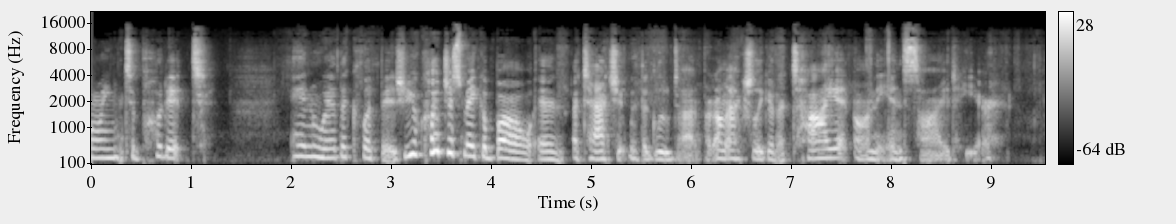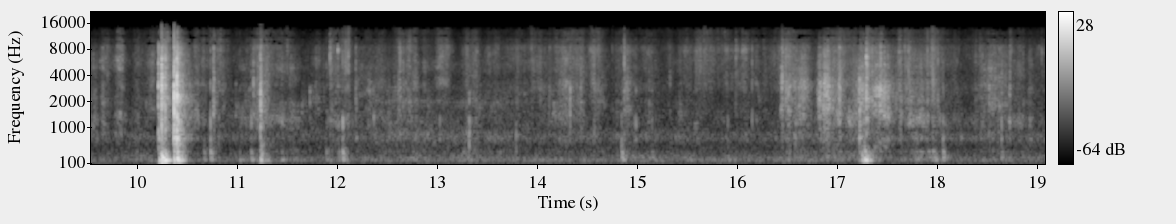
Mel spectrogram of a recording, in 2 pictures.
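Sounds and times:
ribbon handling rustle: 2.7s - 19.0s.

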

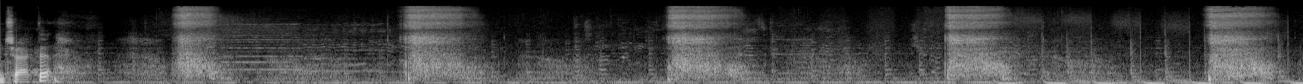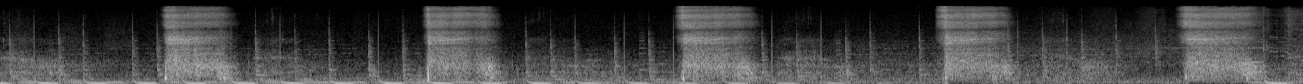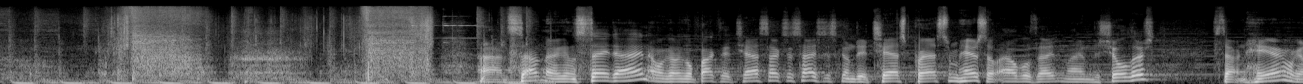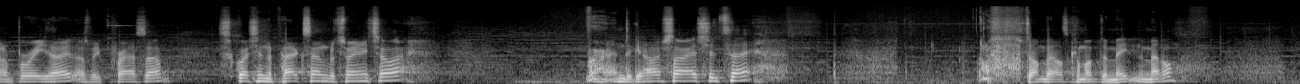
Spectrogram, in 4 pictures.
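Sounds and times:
background music with steady beat: 0.0s - 52.0s
man breathing out hard: 6.6s - 7.6s, 9.4s - 11.3s, 12.0s - 16.4s, 17.1s - 21.6s, 22.4s - 24.2s, 24.8s - 30.4s.

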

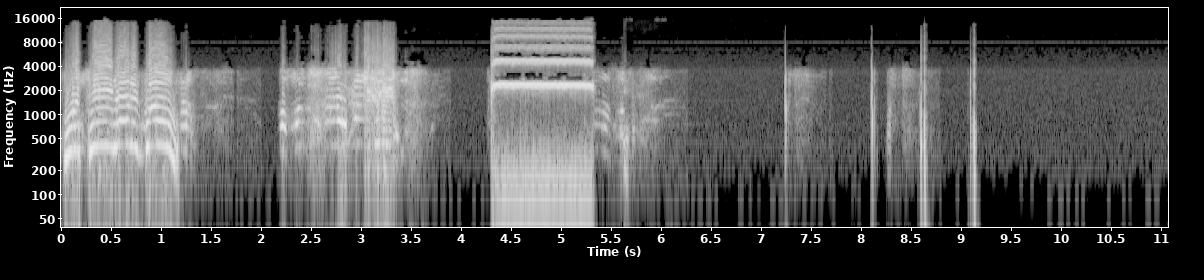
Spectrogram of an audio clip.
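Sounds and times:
referee's whistle blast: 4.3s - 5.4s.

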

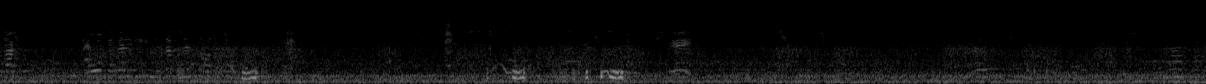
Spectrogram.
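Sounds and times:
pigeons cooing: 4.3s - 6.5s.

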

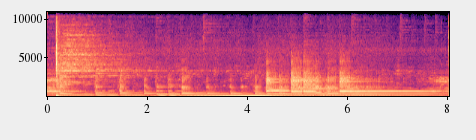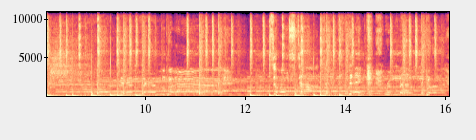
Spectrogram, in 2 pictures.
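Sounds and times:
bass guitar sustained notes: 0.0s - 16.0s
electric guitar sustained notes: 0.0s - 16.0s.

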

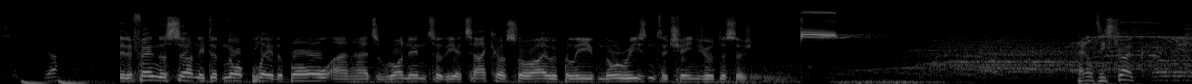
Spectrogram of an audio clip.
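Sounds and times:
sharp whistle blast: 8.0s - 8.9s.

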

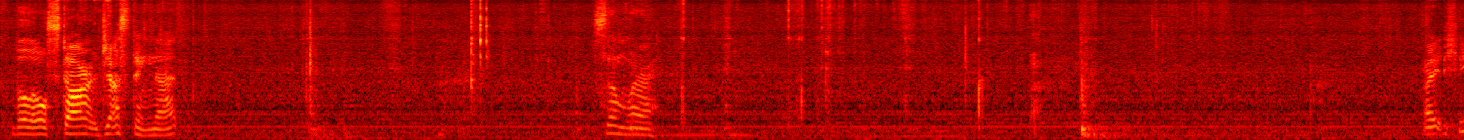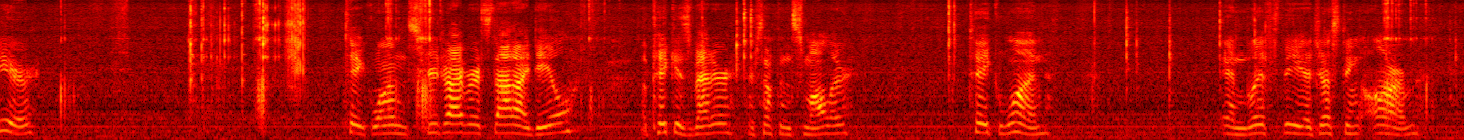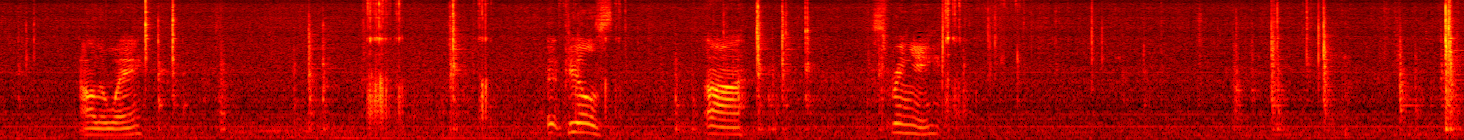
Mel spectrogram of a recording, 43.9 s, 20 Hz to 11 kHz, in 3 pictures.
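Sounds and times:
faint hum: 0.0s - 43.9s.

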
